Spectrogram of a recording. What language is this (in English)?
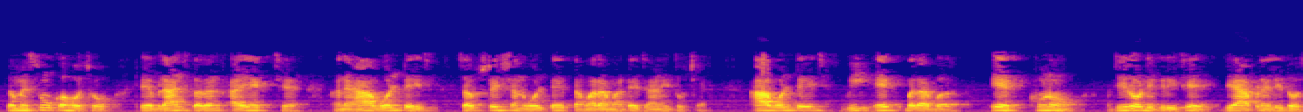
Gujarati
